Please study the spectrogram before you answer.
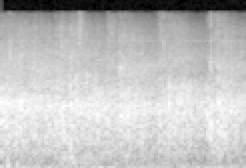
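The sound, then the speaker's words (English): An audience at a worship service applauds steadily, giving a hand clap of praise. Dense overlapping hand claps make a bright, continuous patter at moderate volume, with no voices standing out. “Can we just give him one more hand clap of praise in the house?”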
